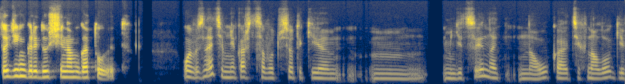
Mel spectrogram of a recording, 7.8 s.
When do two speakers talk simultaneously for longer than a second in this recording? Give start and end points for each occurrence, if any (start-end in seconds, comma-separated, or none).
none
